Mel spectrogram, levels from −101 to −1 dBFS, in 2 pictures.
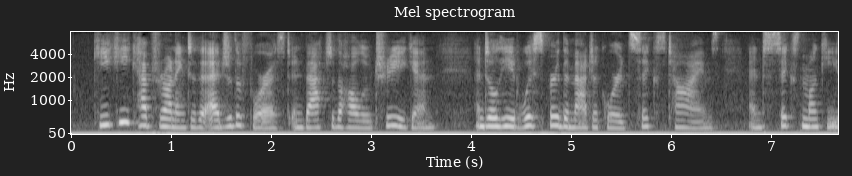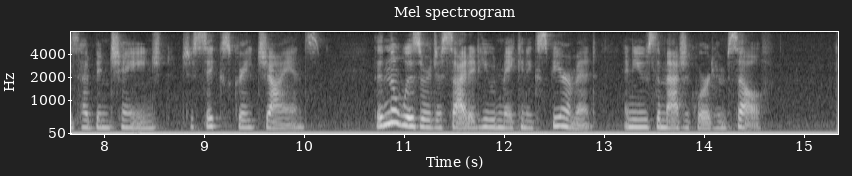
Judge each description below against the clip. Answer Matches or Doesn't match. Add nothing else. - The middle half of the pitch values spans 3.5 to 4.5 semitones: Doesn't match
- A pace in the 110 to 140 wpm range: Doesn't match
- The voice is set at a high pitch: Matches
